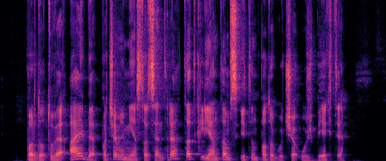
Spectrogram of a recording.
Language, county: Lithuanian, Kaunas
